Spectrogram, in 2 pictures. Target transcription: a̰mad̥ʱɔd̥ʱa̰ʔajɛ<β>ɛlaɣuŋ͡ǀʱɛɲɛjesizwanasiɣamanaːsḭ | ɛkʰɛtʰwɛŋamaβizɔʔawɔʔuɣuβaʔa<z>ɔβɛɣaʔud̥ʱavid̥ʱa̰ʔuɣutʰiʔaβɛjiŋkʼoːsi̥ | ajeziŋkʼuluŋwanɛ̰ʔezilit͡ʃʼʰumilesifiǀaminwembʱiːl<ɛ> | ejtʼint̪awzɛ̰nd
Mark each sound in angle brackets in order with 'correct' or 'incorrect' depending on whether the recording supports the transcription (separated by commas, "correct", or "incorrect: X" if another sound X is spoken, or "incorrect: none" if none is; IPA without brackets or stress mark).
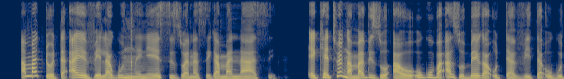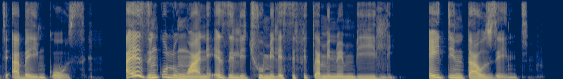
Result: incorrect: v, correct, incorrect: i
